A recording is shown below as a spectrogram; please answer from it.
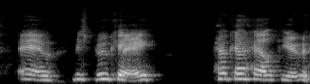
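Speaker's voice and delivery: very high put-on English accent, phone voice. Retelling how mum answers the phone, imitating mum's English phone voice. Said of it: "She sends it to an English Miss Bouquet".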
